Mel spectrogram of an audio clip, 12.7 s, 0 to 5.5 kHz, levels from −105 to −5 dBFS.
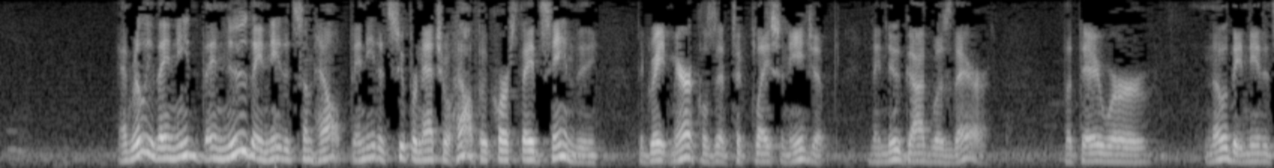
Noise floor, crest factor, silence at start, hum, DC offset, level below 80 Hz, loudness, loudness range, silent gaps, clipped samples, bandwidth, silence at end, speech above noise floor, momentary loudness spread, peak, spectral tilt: -59 dBFS; 22 dB; 0.1 s; none; under 0.1%; -72 dBFS; -33 LUFS; 5 LU; none; under 0.1%; 5.4 kHz; 0 s; 26 dB; 13 LU; -12 dBFS; -7 dB/octave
